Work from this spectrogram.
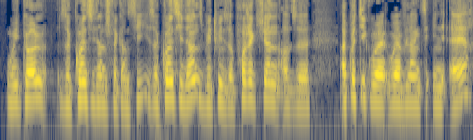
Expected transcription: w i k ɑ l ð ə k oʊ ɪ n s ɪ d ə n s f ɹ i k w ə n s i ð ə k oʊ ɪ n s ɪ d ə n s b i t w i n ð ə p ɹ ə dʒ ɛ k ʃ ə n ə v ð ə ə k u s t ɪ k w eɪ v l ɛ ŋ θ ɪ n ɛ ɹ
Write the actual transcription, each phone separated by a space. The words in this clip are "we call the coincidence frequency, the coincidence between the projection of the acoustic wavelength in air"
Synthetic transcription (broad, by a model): w i k ɑ l ð ə k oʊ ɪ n s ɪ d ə n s f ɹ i k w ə n s i ð ə k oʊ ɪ n s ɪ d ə n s b i t w i n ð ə p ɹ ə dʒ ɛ k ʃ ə n ə v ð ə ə k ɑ t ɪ k w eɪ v l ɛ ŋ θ ɪ n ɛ ɹ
